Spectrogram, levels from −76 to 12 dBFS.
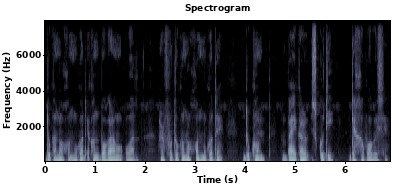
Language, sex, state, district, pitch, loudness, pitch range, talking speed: Assamese, male, Assam, Sonitpur, 105 Hz, -24 LUFS, 95-115 Hz, 145 wpm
